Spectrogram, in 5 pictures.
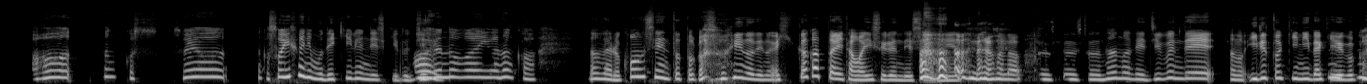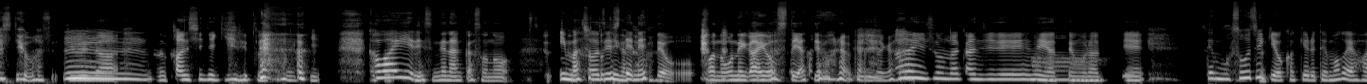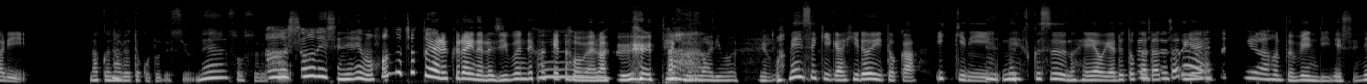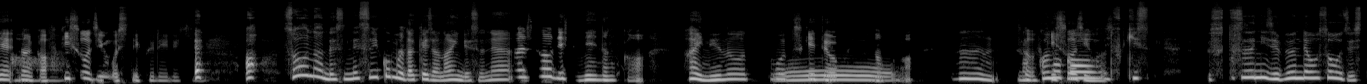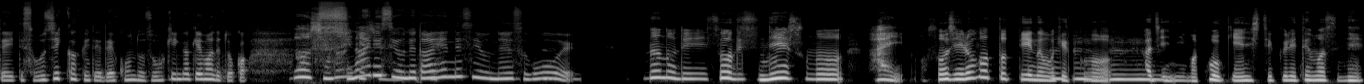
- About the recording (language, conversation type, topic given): Japanese, podcast, 家事のやりくりはどう工夫していますか？
- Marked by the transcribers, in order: laughing while speaking: "そういうので"; laugh; laugh; laughing while speaking: "動かしてます"; laughing while speaking: "やってもらう感じが"; laugh; other noise; laughing while speaking: "楽っていうのも"; laughing while speaking: "ああ"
